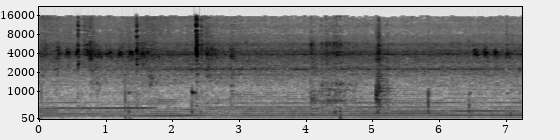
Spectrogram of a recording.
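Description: Fish frying in oil in a steel kadai, with a few scattered clicks and scrapes of a metal spatula against the pan, over a steady low hum.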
